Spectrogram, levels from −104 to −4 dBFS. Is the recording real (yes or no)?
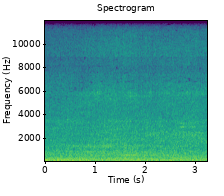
yes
